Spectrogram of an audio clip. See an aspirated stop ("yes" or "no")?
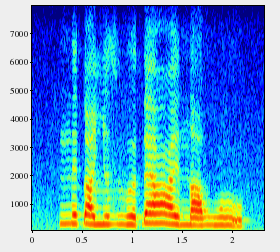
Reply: no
